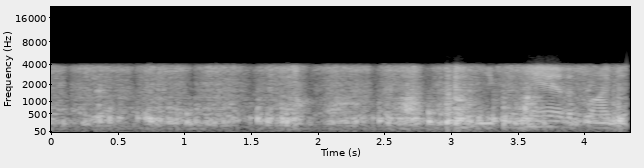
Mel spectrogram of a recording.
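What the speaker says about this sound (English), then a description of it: "You can hear the fibres being shredded as it's passed up the other." Llama and alpaca fibre being shredded in a fibre picker: a continuous close, dry rasping and tearing noise with fluctuating intensity, no speech.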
